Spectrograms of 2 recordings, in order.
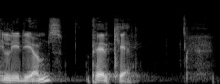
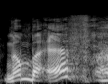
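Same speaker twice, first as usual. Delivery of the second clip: laughing; 13 semitones higher, 4 dB louder than usual. Real, not acted. Joking about early morning.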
